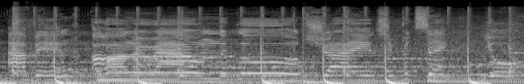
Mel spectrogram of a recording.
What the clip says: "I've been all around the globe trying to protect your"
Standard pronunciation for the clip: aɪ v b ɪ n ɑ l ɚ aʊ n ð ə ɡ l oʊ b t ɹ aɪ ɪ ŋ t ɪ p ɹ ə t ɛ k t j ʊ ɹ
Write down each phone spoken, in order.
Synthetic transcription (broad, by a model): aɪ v b ɪ n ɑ n ɚ aʊ n ð ə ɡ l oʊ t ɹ aɪ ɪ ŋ t ɪ p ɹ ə t ɛ k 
